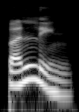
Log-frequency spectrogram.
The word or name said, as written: 本领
